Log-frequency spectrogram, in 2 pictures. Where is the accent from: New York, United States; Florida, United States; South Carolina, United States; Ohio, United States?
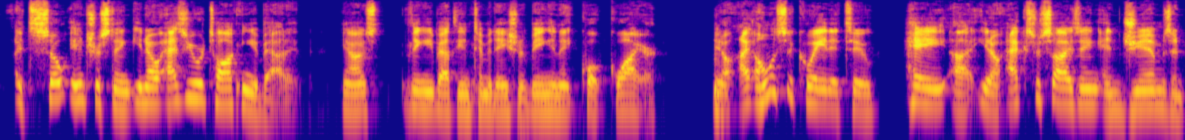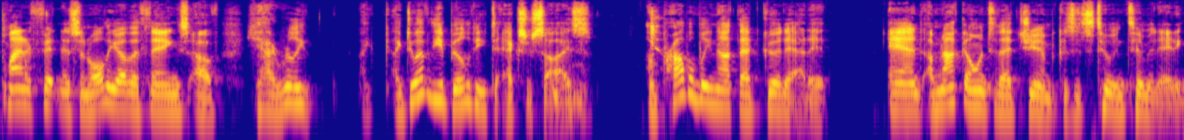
New York, United States; I'm from New York, so we, we talk kind of rough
